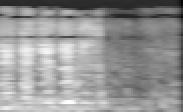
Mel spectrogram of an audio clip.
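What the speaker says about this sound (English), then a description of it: "Out here, the goats are screaming." Goats on a farm bleat outdoors in the cold, a short burst of wavering, raspy calls at moderate distance that fades into background noise.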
